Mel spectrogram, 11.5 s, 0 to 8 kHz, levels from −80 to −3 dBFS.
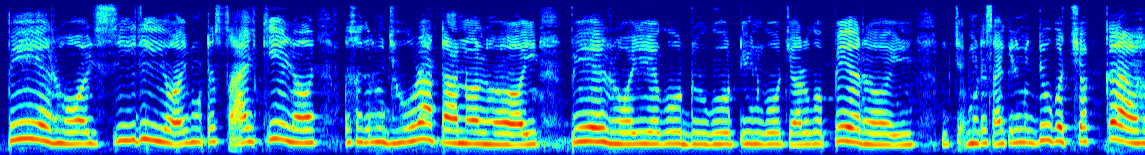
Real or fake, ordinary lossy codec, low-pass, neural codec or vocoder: fake; none; 7.2 kHz; codec, 16 kHz, 8 kbps, FreqCodec, larger model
